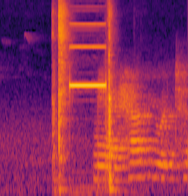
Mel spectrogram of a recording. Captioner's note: pull station noises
